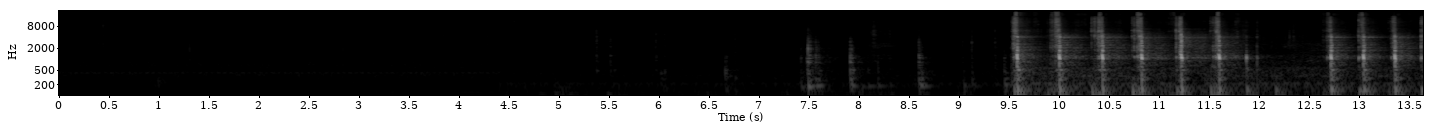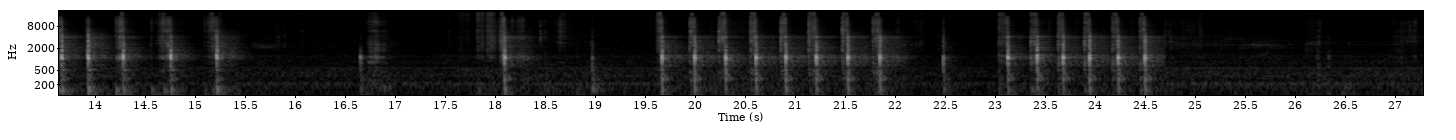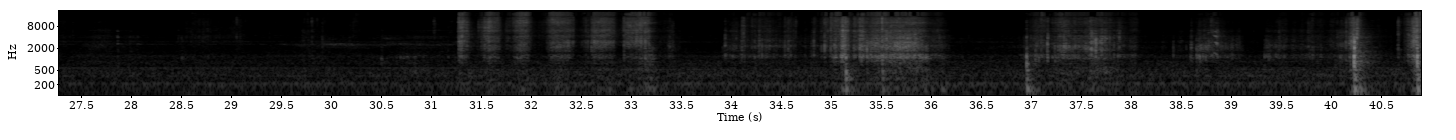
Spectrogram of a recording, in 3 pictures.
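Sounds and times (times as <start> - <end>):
knife chopping on cutting board: 9.5 - 12.0, 12.6 - 15.5, 16.7 - 16.9, 17.8 - 18.8, 19.6 - 24.7.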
